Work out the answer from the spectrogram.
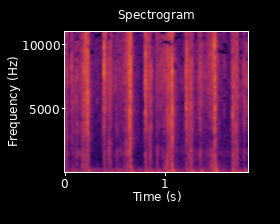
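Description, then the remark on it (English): A deck of Doctor Strange invocation cards from a card game being shuffled, a quick run of crisp, papery riffling bursts that patter in rapid rhythm for a couple of seconds, with no voices. “Let me shuffle my out of invocation cards. Give me a quick shuffle here.”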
